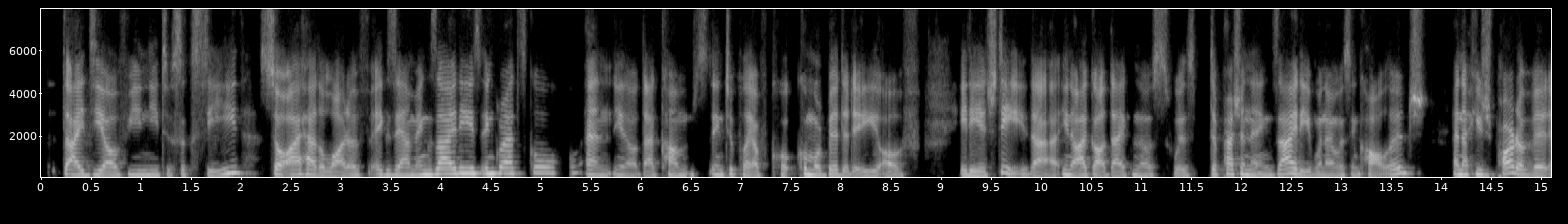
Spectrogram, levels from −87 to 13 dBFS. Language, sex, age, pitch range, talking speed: English, female, 10-29, 190-240 Hz, 200 wpm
